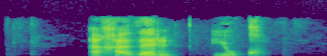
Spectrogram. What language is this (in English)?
Bashkir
